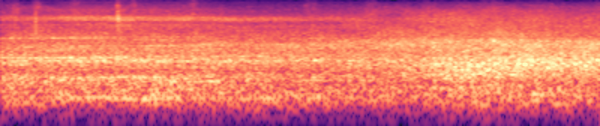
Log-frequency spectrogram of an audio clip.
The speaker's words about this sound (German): Hier hört ihr ein wenig, so hört es sich unter der Brücke an, Akustikgeräusche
